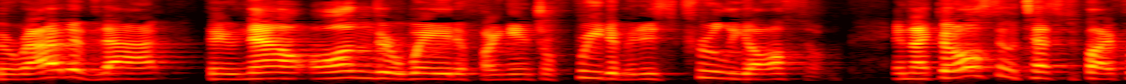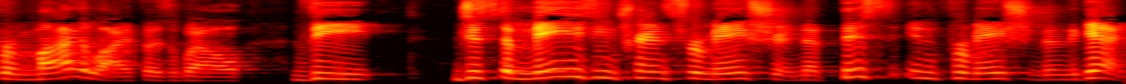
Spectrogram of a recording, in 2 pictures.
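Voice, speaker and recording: A loud, high-pitched man in an animated tone, at a moderate pace with ordinary pitch variation. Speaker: real estate investing coach. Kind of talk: sales pitch.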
